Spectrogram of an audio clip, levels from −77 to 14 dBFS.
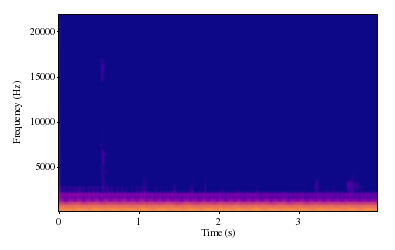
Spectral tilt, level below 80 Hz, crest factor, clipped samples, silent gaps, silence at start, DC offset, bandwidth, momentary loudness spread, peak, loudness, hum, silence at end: -15 dB/octave; -62 dBFS; 6 dB; under 0.1%; none; 0 s; under 0.1%; 2 kHz; 0 LU; -6 dBFS; -14 LUFS; none; 0 s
